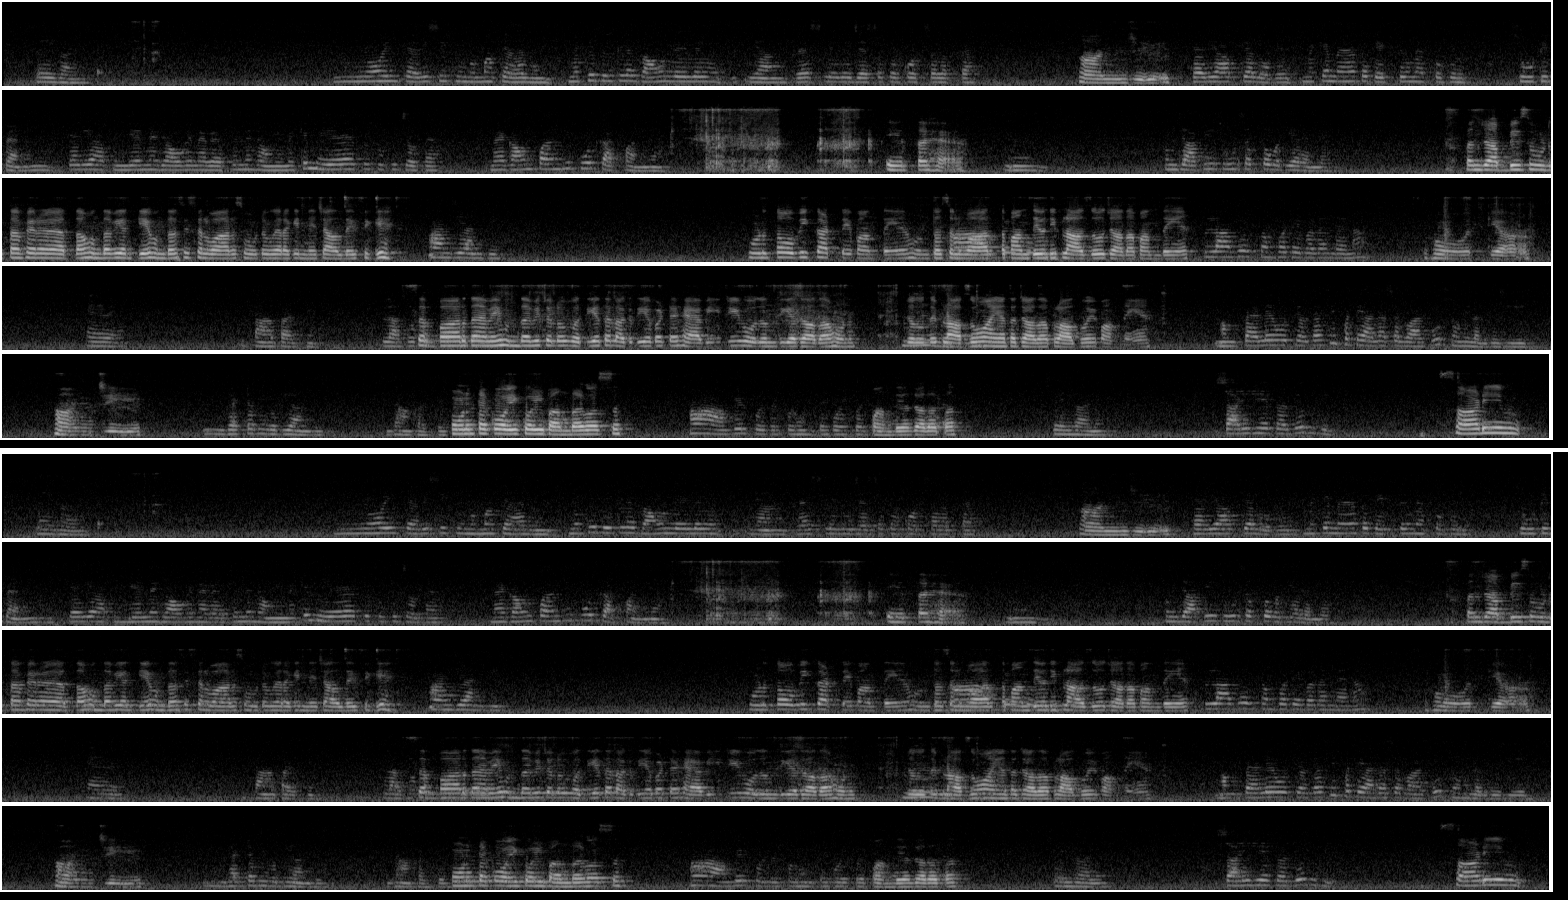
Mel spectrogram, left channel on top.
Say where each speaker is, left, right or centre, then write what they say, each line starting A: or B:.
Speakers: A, on the left; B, on the left.
A: ਸਹੀ ਗੱਲ ਹੈ
B: <unintelligible>
A: ਹਮ ਉਹੀ ਕਹਿ ਰਹੀ ਸੀ। ਕਿ ਮੰਮਾ ਕਿਆ ਲੂ? ਮੈਂ ਕਿਹਾ ਦੇਖ ਲੈ ਗਾਊਨ ਲੇ ਲੇ ਯਾ ਡ੍ਰੈਸ ਲੇ ਲੇ ਜੈਸੇ ਤੇਰਕੋ ਅਛਾ ਲੱਗਤਾ ਹੈ।
B: ਹਾਂਜੀ
A: ਕਹਿ ਰਾਹੀਂ ਆਪ ਕਿਆ ਲਓਗੇ ਮੈਂ ਕਿਹਾ ਮੈਂ ਤਾਂ ਦੇਖਤੀ ਹੂ ਮੈਂ ਤੋਂ ਫਿਰ ਸੂਟ ਹੀ ਪਹਿਨੂੰਗੀ। ਕਹਿ ਰਹੀ ਹੈ ਆਪ ਇੰਡੀਅਨ ਮੇ ਜਾਉਗੇ ਮੈਂ ਵੈਸਟਨ। ਚਲੀ ਜਾਉਂਗੀ ਮੈਂ ਕਿਹਾ ਮੇਰੇ ਤੋਂ ਸੂਟ ਹੀ ਚੱਲਤਾ ਹੈ ਮੈਂ ਗਾਊਨ ਪਾਉਂਦੀ ਬਹੁਤ ਘੱਟ ਪਾਨੀ ਹਾਂ।
B: <unintelligible> ਇਹ ਤੇ ਹੈ
A: ਹਮ ਪੰਜਾਬੀ ਸੂਟ ਸਭ ਤੋਂ ਵਧੀਆ ਰਹਿੰਦਾ
B: ਪੰਜਾਬੀ ਸੂਟ ਤਾਂ ਫੇਰ ਇਦਾਂ
A: ਹਮ
B: ਹੁੰਦਾ ਵੀ ਅੱਗੇ ਹੁੰਦਾ ਸੀ। ਤੇ ਸਲਵਾਰ ਸੂਟ ਵਗੈਰਾ ਕਿੰਨੇ ਚੱਲਦੇ ਸੀ ਗੇ।
A: ਹਾਂਜੀ-ਹਾਂਜੀ।
B: ਹੁਣ ਤਾਂ ਉਹ ਵੀ ਘੱਟੇ ਪਾਉੰਦੇ ਆ ਹੁਣ ਤਾਂ ਸਲਵਾਰ
A: ਹਾਂ
B: ਤਾਂ
A: ਬਿਲਕੁਲ
B: ਪਾਉਂਦੇ ਹੀ ਨਹੀ ਪਲਾਜ਼ੋ ਜ਼ਿਆਦਾ ਪਾਨਦੇ ਆ
A: ਪਲਾਜ਼ੋ ਕੰਫਰਟੇਬਲ ਰਹਿੰਦਾ ਹੈ ਨਾ
B: ਹੋਰ ਕਿਆ
A: ਹੈ ਵੇ ਤਾਂ ਕਰਕੇ ਪਲਾਜ਼ੋ
B: ਸਲਵਾਰ
A: ਕੰਫਰਟੇਬਲ
B: ਦਾ ਐਵੇਂ ਹੁੰਦਾ ਵੀ ਚਲੋ ਵਧੀਆ ਤਾਂ ਲੱਗਦੀ ਹੈ ਬਟ ਹੈ ਬੀਜੀ ਹੋ ਜਾਂਦੀ ਹੈ ਜ਼ਿਆਦਾ ਹੁਣ।
A: ਹਮ
B: ਜਦੋਂ ਦੇ ਪਲਾਜ਼ੋ ਆਏ ਤਾਂ ਜ਼ਿਆਦਾ ਪਲਾਜ਼ੋ ਹੀ ਪਾਉਂਦੇ ਐ।
A: ਹਮ ਪਹਿਲੇ ਉਹ ਚੱਲਦਾ ਸੀ ਪਟਿਆਲਾ ਸਲਵਾਰ ਬਹੁਤ ਸੋਹਣੀ ਲੱਗਦੀ ਸੀ।
B: ਹਾਂਜੀ।
A: ਹੂ ਗੱਟ ਵੀ ਵਧੀਆ ਆਉਂਦੀ ਸੀ। ਤਾਂ ਕਰਕੇ
B: ਹੁਣ ਤਾਂ ਕੋਈ ਕੋਈ ਪਾਉਂਦਾ ਬਸ।
A: ਹਾਂ ਬਿਲਕੁਲ ਬਿਲਕੁਲ ਹੁਣ ਤੇ ਕੋਈ ਕੋਈ ਪਾਉਂਦਾ,
B: ਪਾਂਦੇ ਆ ਜ਼ਿਆਦਾ ਤਾਂ
A: ਸਹੀ ਗੱਲ ਏ। ਸਾੜੀ ਵੇਅਰ ਕਰਦੇਓ ਤੁਸੀਂ?
B: ਸਾੜੀ ਮ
